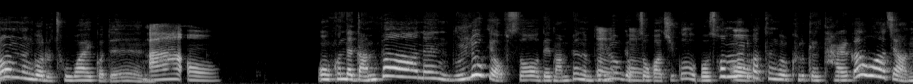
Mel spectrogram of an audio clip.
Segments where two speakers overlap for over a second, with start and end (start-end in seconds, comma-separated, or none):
none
